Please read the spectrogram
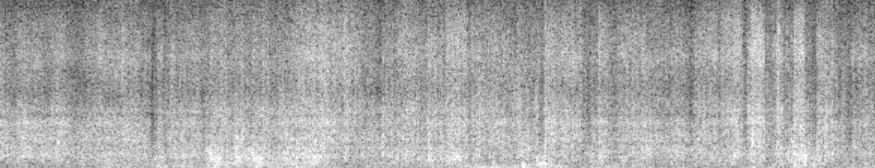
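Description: Wind rushing over the microphone: a steady, noisy rush that swells now and then, with a few dull thumps near the end.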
